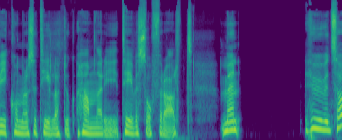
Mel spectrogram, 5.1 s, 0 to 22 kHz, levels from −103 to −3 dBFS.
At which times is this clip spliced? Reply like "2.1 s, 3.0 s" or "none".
3.3 s

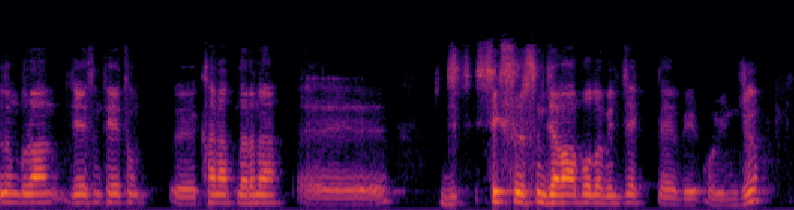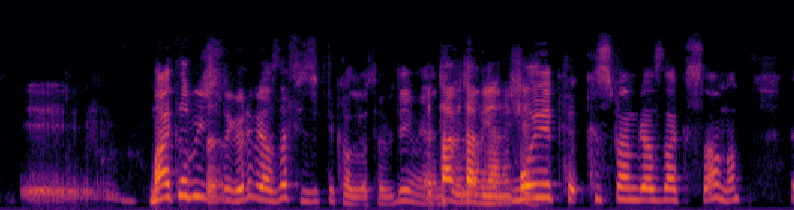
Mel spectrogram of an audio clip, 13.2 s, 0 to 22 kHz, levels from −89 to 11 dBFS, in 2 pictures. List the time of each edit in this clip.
7.8 s

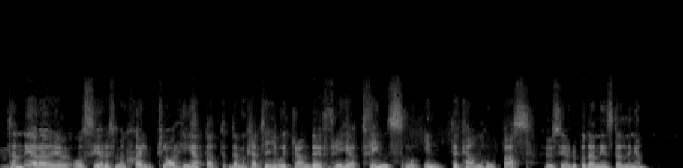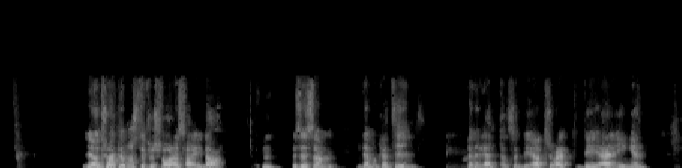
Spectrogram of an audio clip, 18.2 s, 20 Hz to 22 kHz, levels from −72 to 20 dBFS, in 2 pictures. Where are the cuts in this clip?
12.9 s

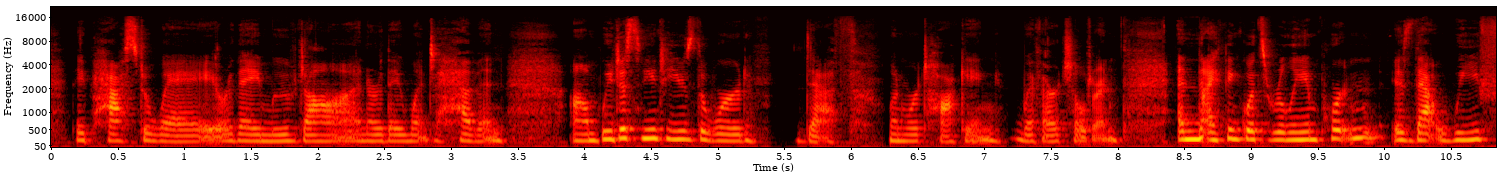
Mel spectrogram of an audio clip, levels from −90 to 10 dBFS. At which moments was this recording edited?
4.1 s, 7.2 s, 8.6 s

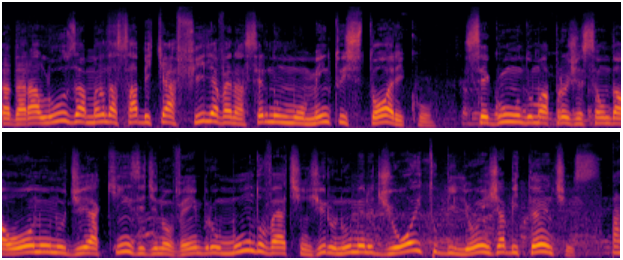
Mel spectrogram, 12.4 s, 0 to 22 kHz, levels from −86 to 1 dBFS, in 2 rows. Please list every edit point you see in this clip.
none

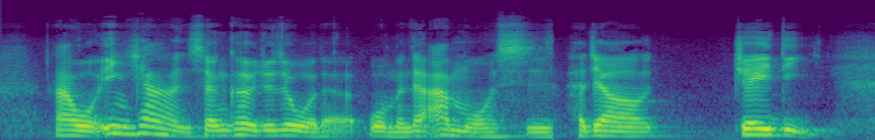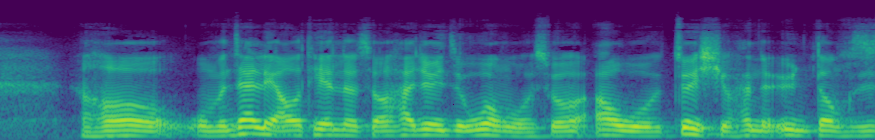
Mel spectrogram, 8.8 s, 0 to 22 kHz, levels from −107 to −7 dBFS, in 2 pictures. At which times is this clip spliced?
2.8 s

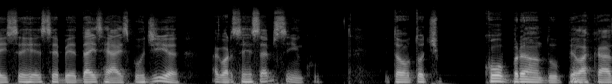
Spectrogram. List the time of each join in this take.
none

